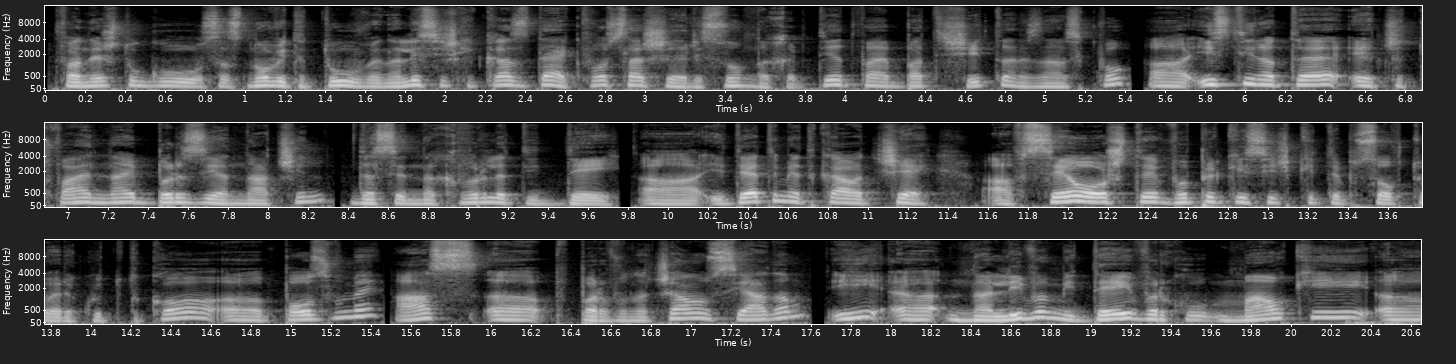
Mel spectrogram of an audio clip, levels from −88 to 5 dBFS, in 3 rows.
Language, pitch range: Bulgarian, 115-160 Hz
